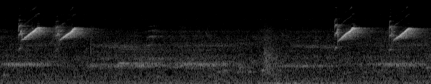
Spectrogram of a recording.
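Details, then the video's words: A sunbird, named as a yellow-bellied sunbird, gives sharp, high, rising chirps in pairs, one pair then a second about three seconds later, over a faint steady hum. "เสียงนกกินปลี Bird sound"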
